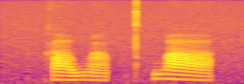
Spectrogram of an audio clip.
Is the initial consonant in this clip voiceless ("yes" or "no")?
yes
